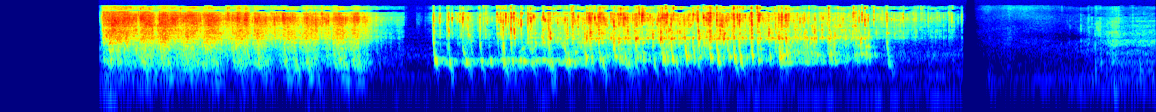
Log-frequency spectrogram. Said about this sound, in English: Take our glass out the freezer, fill it with ice, and we're going to strain our drink into our glass.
